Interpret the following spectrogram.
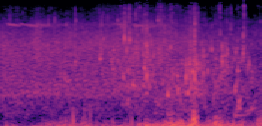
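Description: Low rumble of wind buffeting a GoPro's microphone, rising and peaking midway, with faint water splashing from a large trout being played at the surface.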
